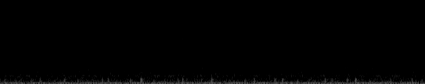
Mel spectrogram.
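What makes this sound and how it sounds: Long painted acrylic fingernail tips of both hands tap a galloping rhythm across the lid of a closed MacBook fitted with a thin mint-green matte plastic snap-on hard cover, resting on a wooden table. The result is a quiet, fast, uneven patter of soft, dull low thuds dotted with faint, bright clicks.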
